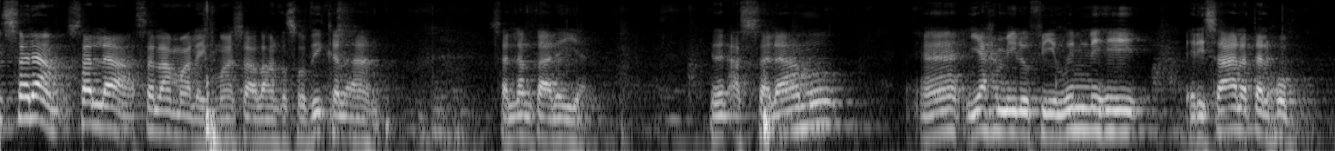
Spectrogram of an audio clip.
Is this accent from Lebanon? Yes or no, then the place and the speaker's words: no; India; Arabic is a second language; هذا عادة الكفار عندنا في الهند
